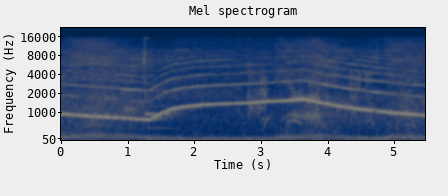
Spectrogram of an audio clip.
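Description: A police siren wails, its pitch sliding down and then up.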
